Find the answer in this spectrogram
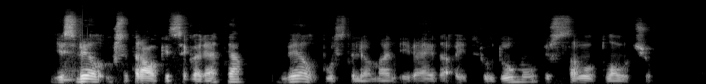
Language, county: Lithuanian, Marijampolė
